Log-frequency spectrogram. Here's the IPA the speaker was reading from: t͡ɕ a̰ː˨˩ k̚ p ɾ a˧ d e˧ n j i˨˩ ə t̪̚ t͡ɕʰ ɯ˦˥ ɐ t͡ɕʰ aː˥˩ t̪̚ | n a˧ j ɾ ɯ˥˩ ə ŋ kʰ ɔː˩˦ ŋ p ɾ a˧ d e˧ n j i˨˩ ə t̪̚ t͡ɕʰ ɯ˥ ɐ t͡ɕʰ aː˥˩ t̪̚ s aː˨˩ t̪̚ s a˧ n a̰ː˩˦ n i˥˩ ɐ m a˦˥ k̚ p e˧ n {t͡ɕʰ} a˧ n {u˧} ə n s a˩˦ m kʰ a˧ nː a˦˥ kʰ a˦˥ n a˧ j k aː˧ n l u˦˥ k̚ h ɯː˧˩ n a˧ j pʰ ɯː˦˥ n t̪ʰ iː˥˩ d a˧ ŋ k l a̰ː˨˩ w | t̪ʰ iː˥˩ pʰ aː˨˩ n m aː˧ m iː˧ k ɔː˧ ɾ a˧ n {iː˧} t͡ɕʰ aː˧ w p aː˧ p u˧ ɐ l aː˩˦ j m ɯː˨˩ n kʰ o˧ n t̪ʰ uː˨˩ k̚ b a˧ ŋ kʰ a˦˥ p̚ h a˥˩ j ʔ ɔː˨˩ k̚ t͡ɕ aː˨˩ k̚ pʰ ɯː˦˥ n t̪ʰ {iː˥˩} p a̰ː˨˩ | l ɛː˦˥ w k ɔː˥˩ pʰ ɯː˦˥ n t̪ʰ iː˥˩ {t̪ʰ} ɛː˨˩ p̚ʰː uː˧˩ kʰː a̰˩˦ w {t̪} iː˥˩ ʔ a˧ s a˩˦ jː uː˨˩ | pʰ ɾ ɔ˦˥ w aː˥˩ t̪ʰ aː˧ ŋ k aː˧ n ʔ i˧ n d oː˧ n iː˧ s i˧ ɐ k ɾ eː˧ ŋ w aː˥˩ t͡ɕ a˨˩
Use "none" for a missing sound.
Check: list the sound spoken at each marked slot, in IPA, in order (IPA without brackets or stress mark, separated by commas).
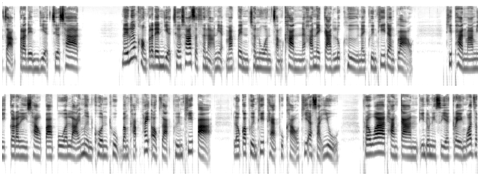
t͡ɕʰ, u˧, iː˧, iː˥˩, t̪ʰ, t̪ʰ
